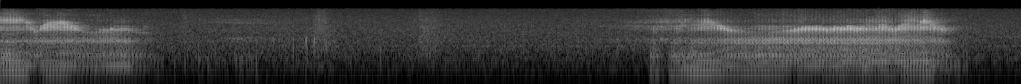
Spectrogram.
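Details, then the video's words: A male Rottweiler snores really loud at home, as he does daily, with two long, rasping breaths with a faint whistly edge several seconds apart, keeping another Rottweiler awake. "Rottweiler Snoring. The Boy Zeus."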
